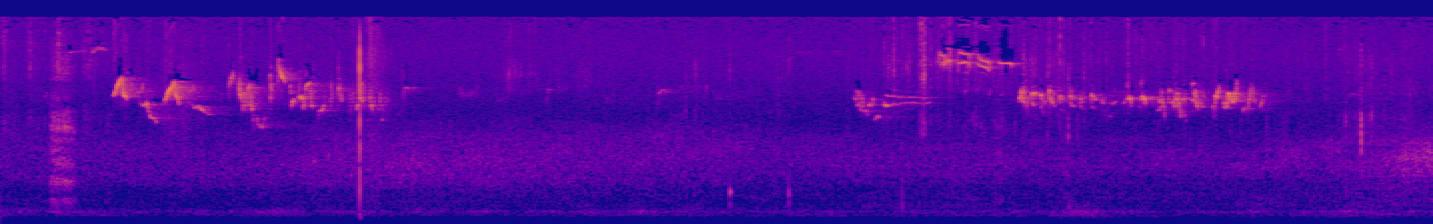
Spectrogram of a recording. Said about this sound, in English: Now, I don't know whether... I keep imagining that's a chaffinch. Rather than a willow warbler.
